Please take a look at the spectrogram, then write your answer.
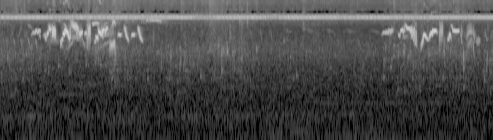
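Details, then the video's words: Mangrove forest crickets, used as bird-training audio, hold a continuous shrill high-pitched drone from start to end, while loud, fast twittering bird phrases break in at the beginning and again near the end. "Suara Jangkrik buat Masteran Burung"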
